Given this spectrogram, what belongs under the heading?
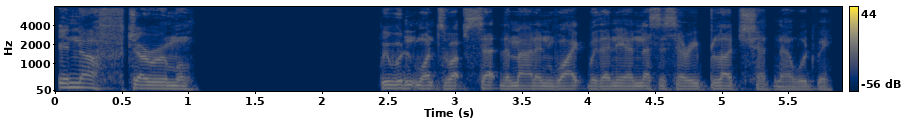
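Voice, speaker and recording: A man playing a grim, resolute fallen hero in a video game cutscene, speaking in a measured, solemn, theatrical way. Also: on the low side, steady tone, dry recording, studio quality, lightly acted. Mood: stern, weary. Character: grim male warrior, fallen hero from a doomed world, resolute.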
